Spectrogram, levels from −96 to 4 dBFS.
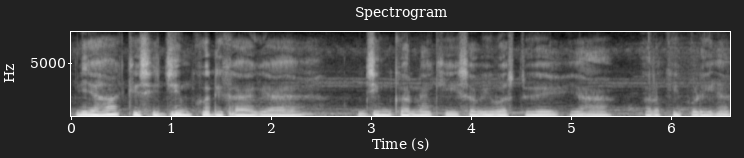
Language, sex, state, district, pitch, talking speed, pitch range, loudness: Hindi, male, Bihar, West Champaran, 150 Hz, 145 wpm, 145-155 Hz, -14 LUFS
